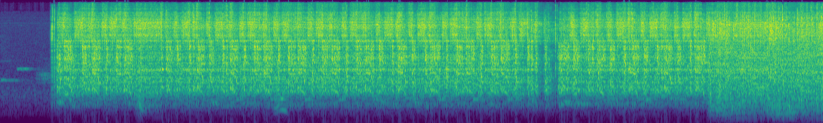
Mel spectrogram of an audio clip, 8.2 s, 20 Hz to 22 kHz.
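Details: Rebuilt Kawasaki GPZ500S twin in a frame, first start after spark restored by jiggling HT leads and filling float bowl: short crank catches into a loud, raspy run on unsteady revs; engine fired and runs.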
